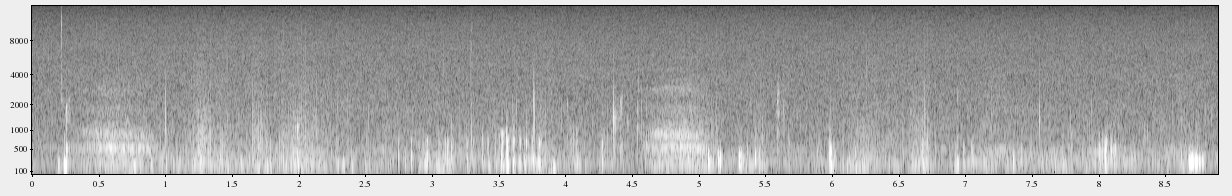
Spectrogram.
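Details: Irregular gurgling, bubbling and squeaky rumbles come and go over several seconds against a quiet background; more ordinary stomach growling (borborygmi).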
